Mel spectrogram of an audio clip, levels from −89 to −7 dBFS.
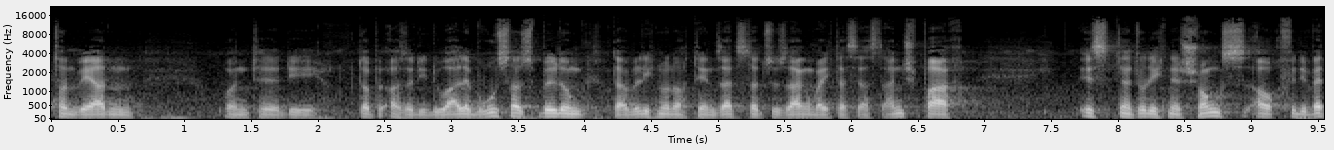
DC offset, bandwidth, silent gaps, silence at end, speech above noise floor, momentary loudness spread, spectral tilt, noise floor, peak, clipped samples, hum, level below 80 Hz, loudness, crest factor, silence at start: under 0.1%; 15 kHz; none; 0 s; 25 dB; 9 LU; -5.5 dB/octave; -55 dBFS; -10 dBFS; under 0.1%; none; -56 dBFS; -31 LUFS; 22 dB; 0 s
